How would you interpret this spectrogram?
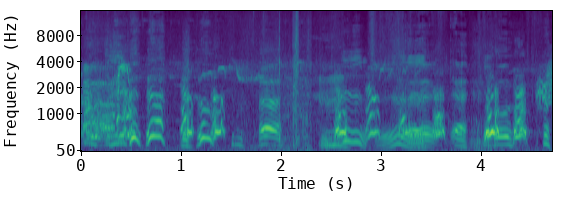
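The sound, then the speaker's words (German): Several dogs bark and yip in quick, irregular bursts, loud and overlapping, with short pauses between volleys. “Könntest du den Hunden sagen, sie sollen aufhören, an mir zu schnüffeln?”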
